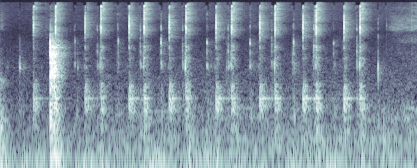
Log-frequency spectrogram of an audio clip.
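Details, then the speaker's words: Single solenoid on a junkyard Land Rover ABS solenoid pack energised from a starter button; crisp evenly spaced clicks about four or five a second, felt by hand: solenoid working normally. "you can actually feel that that's how we know solenoid is working so on your vehicle you need to to test every single one make sure they're working"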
